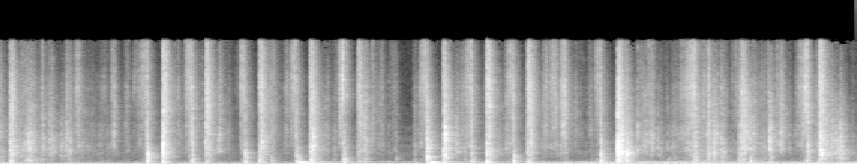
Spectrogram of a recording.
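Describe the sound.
Tarot cards shuffled and drawn from a deck, many soft, crisp papery flicks and taps in irregular bursts, fairly faint over a low, steady hum.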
